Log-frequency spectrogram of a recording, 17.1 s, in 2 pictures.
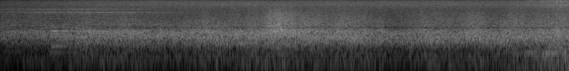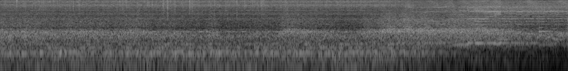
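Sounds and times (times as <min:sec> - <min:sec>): car engine low drone: 0:07.8 - 0:16.2.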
